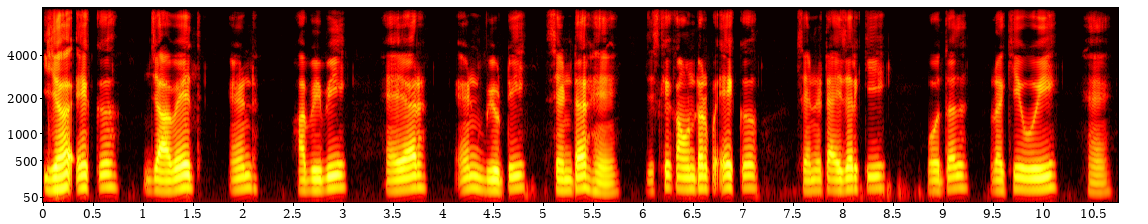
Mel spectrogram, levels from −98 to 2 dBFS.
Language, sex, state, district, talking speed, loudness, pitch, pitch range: Hindi, male, Bihar, Gopalganj, 110 wpm, -21 LUFS, 130 Hz, 120-140 Hz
